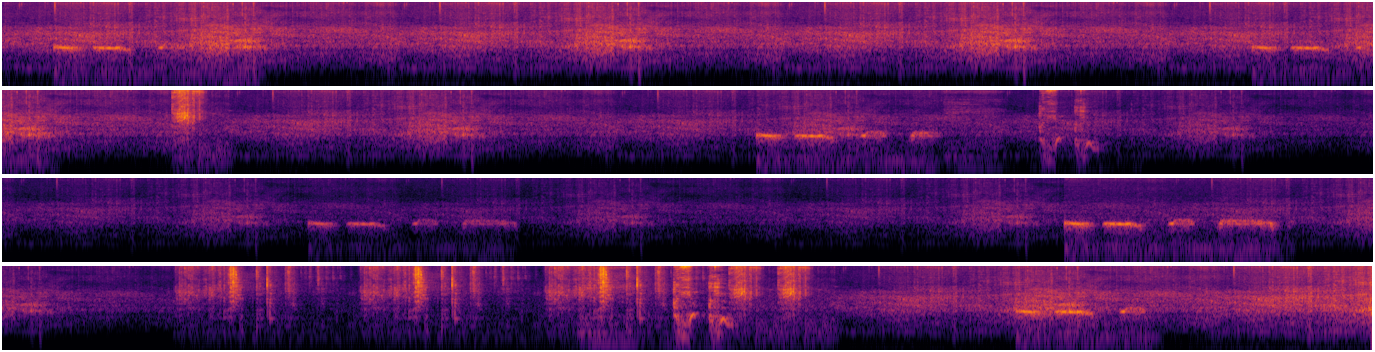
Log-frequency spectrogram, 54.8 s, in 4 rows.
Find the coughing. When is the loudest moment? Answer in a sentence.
The loudest moment of the coughing is at 48 seconds.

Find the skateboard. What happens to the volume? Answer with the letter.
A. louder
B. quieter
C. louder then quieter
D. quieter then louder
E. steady
D.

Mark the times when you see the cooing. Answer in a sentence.
The cooing can be heard from 0.5 to 2.4 s, from 12.5 to 14.3 s, from 21.2 to 23.1 s, from 30.4 to 32.6 s, from 38.0 to 40.4 s and from 51.2 to 52.6 s.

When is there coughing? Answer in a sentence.
The coughing can be heard from 23.1 to 25.1 s and from 46.9 to 48.5 s.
